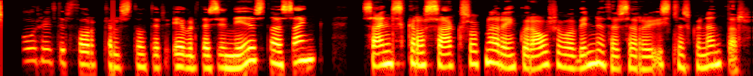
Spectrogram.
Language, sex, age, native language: Icelandic, female, 30-39, Icelandic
